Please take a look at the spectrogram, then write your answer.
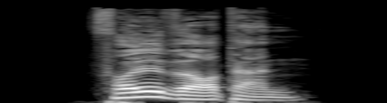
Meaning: dative plural of Vollwort
- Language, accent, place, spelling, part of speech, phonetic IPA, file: German, Germany, Berlin, Vollwörtern, noun, [ˈfɔlˌvœʁtɐn], De-Vollwörtern.ogg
